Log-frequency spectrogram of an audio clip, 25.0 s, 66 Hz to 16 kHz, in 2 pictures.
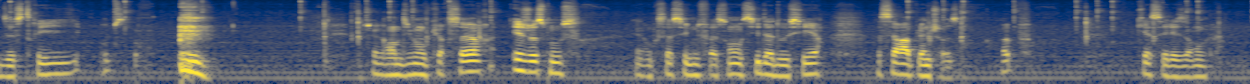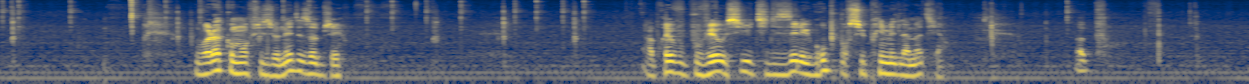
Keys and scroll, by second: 22.9 ctrl+s, 24.4 ctrl+shift+space.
